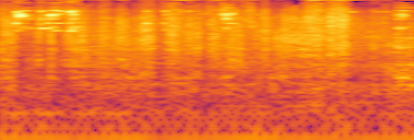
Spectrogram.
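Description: Metal chains clink and rattle.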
